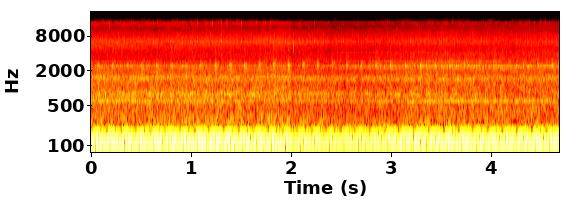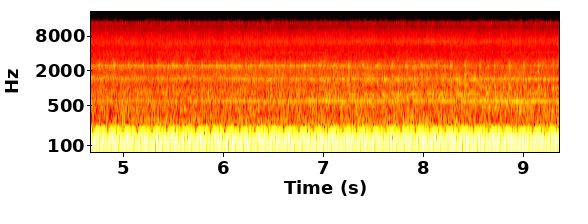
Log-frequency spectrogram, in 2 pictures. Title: GT500 Ticking noise during normal engine temp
